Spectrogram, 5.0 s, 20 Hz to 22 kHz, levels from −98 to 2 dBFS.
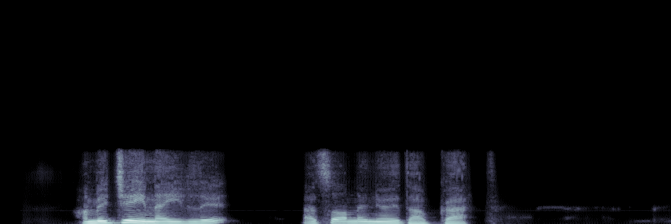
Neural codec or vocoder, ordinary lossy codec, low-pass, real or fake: codec, 16 kHz, 0.5 kbps, X-Codec, HuBERT features, trained on LibriSpeech; none; 7.2 kHz; fake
